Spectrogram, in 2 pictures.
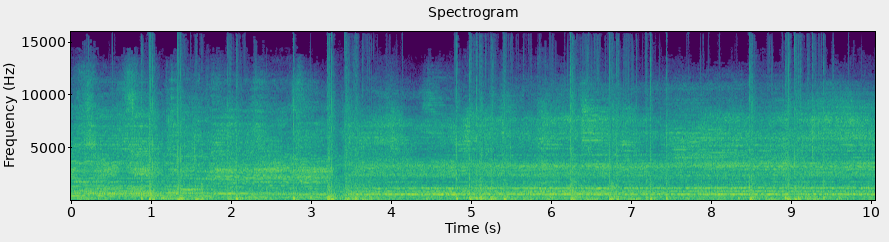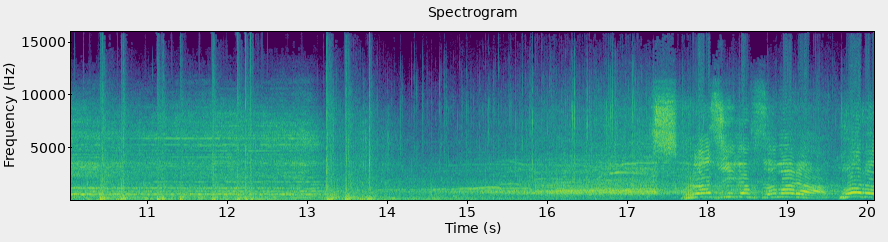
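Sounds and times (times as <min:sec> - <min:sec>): choir holding a chord: 0:00.0 - 0:13.8
fireworks bursting: 0:00.0 - 0:15.8.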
